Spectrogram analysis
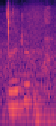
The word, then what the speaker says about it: Recep: Soon he discovered that the ringleader, one of his own officials, Recep Pasha. Murad had already made is that how you say it? Recep?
